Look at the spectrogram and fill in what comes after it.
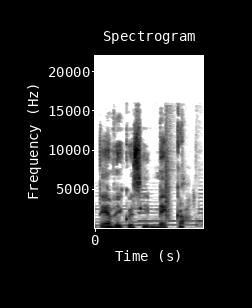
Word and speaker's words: Mecha: Mas ele se pronuncia mecha, né? Vem de mechanical, e mecanicaru, né? A pronúncia japonesa, né, de mechanical, que vem de mecânico mesmo, né? Algo que é, é mecânico. Aí fala mecanicaru, e aí ficou meca, mecha.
